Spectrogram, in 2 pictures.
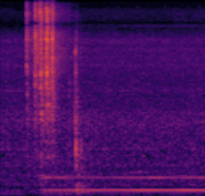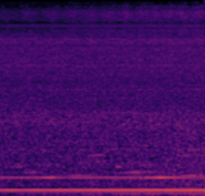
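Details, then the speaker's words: Kmart box fan, startup on low speed: soft click, then steady low motor hum building and settling smoothly as blades come up to speed; normal startup. "I really love the way this thing starts up. It has such a cool sound. Never get that out of any new fan nowadays."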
